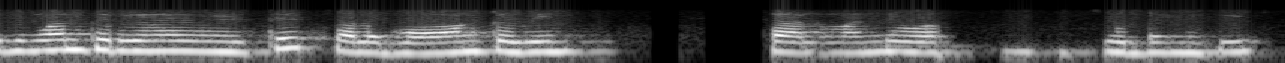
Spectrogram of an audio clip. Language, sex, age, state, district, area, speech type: Telugu, female, 30-45, Andhra Pradesh, Vizianagaram, rural, conversation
